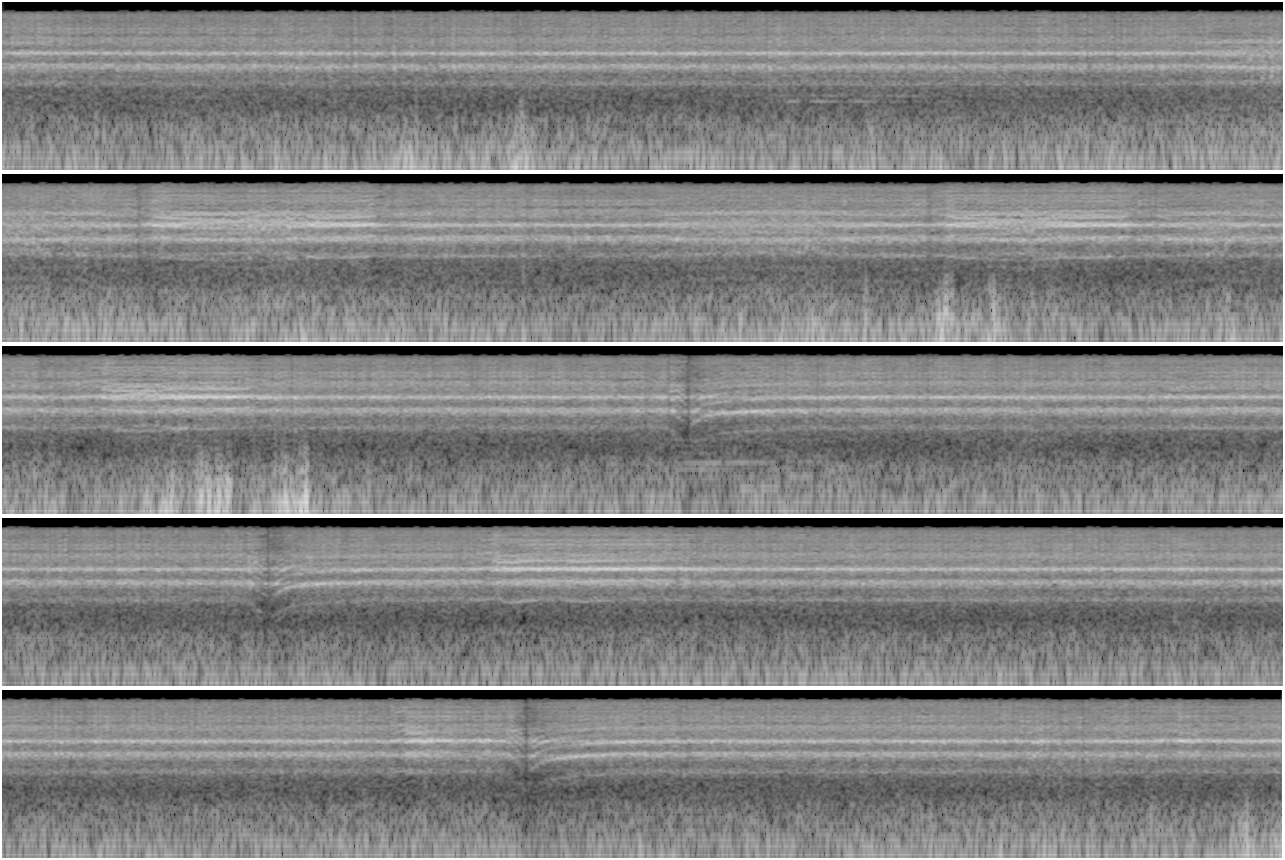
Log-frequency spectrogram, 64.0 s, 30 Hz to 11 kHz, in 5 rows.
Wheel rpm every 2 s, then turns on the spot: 160, 160, 160, 160, 160, 160, 160, 160, 160, 160, 160, 160, 160, 160, 160, 160, 150, 160, 160, 160, 140, 160, 160, 160, 160, 160, 160, 160, 140, 160, 160, 160.
none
